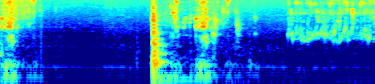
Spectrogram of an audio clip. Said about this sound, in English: So that centaur over there, his only purpose is to pour water into that bucket over and over again. What? Is the pouring of the water supposed to be soothing?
